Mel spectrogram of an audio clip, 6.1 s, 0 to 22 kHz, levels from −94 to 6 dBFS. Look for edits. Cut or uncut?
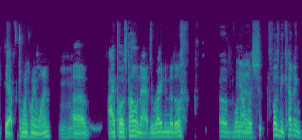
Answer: cut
